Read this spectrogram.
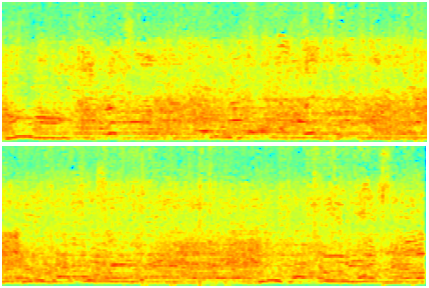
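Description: A large crowd roars and chants loudly in an echoing arena.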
